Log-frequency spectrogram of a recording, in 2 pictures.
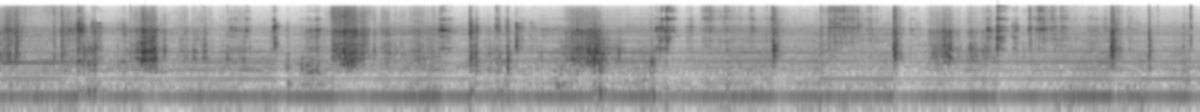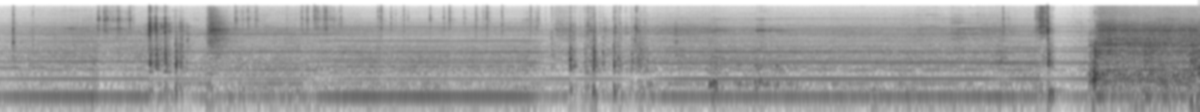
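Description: Steel bearing balls and bearing parts clinking as they are handled: many sharp metallic clinks over a steady low machine hum. The clinks thin out past the middle, and a louder, steady machine noise comes in near the end.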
